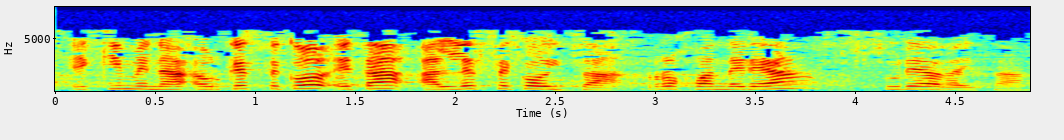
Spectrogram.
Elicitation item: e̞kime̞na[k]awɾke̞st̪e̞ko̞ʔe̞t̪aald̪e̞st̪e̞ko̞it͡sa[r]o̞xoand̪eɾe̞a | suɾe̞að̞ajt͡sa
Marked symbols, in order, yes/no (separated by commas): no, yes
